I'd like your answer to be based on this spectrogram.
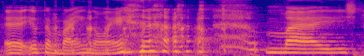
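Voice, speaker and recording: A woman's voice: mid-range voice, big pitch swings, extremely slow. Chatty young Angolan woman hosting. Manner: chatty, with frequent "eh" fillers. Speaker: podcast host. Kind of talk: podcast interview.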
